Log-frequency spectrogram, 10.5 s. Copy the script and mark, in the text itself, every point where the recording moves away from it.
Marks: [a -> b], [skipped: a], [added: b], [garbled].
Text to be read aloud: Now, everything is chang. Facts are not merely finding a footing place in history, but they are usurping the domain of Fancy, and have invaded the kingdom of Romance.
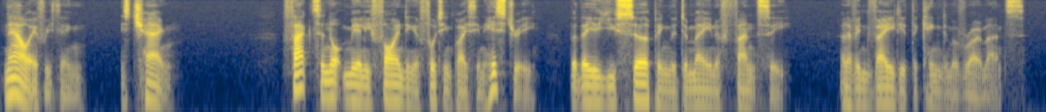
Now, everything is chang. Facts are not merely finding a footing place in history, but they are usurping the domain of Fancy, and have invaded the kingdom of Romance.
